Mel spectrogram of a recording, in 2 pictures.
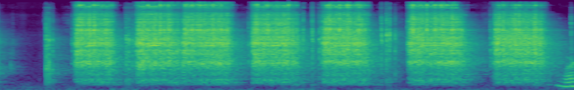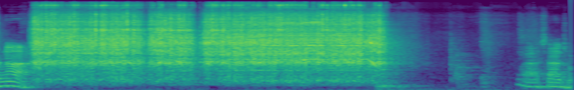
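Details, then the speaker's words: DeWalt cordless drill after reassembly, left-hand-thread chuck screw refitted: harsh rattling ratchet grind in repeated bursts with each trigger pull; the gearbox is clearly not meshing right. "that sounds horrible. Something not bright."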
